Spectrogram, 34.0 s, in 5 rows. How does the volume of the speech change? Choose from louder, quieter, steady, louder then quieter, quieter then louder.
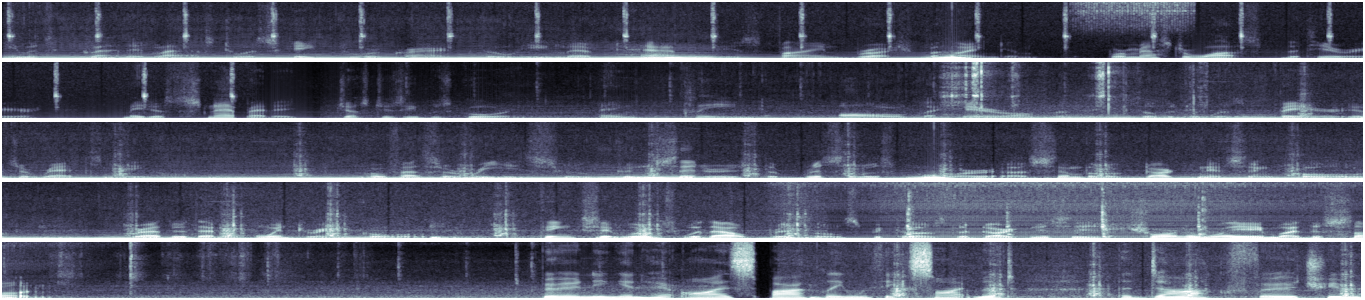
louder.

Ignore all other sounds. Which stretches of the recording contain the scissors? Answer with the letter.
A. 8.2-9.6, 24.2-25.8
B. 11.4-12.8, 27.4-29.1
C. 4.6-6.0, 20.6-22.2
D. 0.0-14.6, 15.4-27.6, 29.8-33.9
B.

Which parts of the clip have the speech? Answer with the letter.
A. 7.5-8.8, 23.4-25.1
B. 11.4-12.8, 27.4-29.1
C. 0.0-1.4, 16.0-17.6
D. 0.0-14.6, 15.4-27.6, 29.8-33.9
D.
